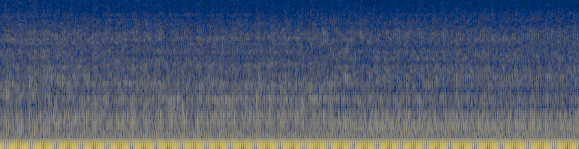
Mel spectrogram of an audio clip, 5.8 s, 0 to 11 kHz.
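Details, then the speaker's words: K20-swapped Honda EF sedan with CJs K20 conversion harness, running after injector fault fixed: loud, deep, steady drone at constant idle speed with even pulse, no misses or knocks through a loud exhaust; normal idle. "all right guys so we're going to wrap it up for this video the EF sedan finally turns on under its own power"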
